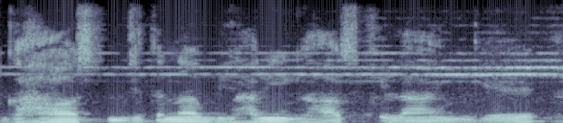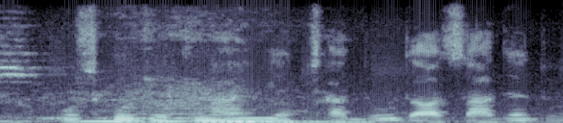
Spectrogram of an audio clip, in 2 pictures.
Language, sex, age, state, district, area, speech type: Urdu, male, 45-60, Bihar, Madhubani, rural, spontaneous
